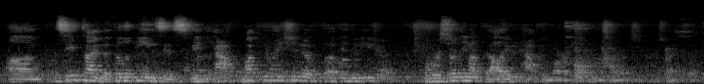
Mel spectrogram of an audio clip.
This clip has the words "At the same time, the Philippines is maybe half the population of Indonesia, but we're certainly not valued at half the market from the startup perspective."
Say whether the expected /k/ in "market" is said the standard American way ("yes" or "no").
no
